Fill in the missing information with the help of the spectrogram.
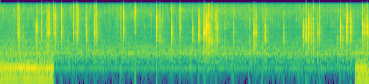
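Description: Fresh rue sprigs frying in hot melted butter in a frying pan as they are swirled around: a faint sizzle broken by many irregular sharp crackling pops as water in the fresh herbs spatters.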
